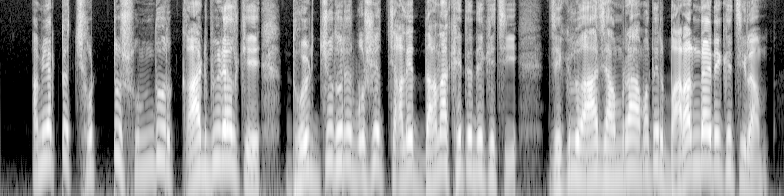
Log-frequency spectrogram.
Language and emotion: Bengali, happy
